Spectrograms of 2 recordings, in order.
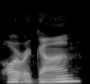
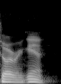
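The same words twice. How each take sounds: First: The name is said the common outsider way. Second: The name is said the local Oregon way. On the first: The speaker calls it wrong. "most people call it Oregon" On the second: The speaker calls it right. "but it's Oregon"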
